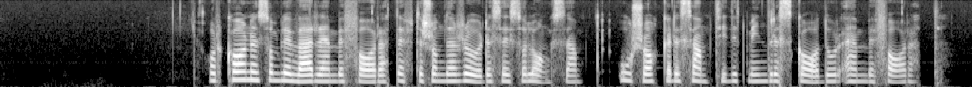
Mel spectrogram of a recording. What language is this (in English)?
Swedish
